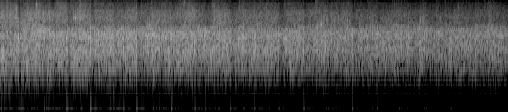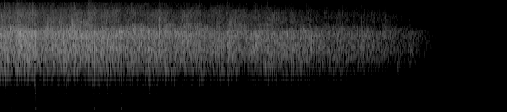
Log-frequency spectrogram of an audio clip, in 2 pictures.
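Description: Audience applauding, slowly dying down, then cut off to silence a little after nine seconds in.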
